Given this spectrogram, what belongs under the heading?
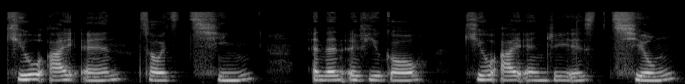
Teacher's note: And the feature dialects or accents in Jiangsu province is that we do not emphasize the difference between N and NG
